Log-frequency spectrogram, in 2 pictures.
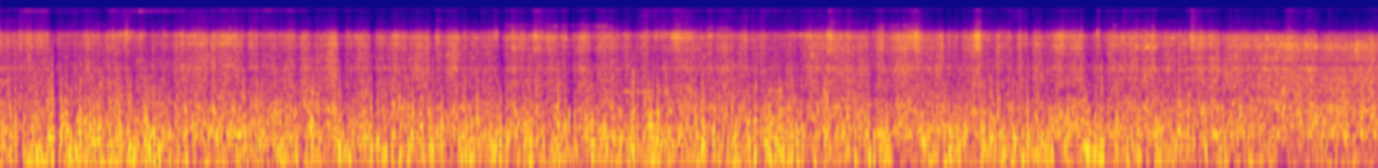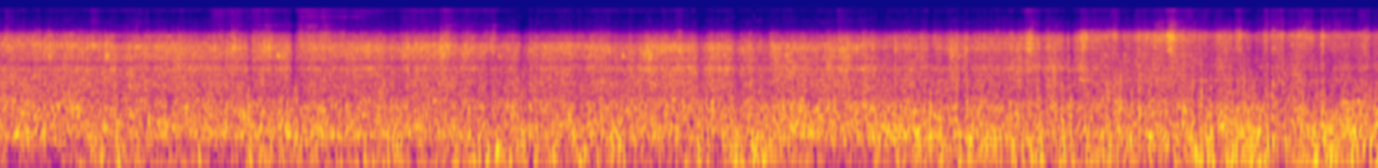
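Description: Passenger train running at speed, heard from an open coach window: a steady rush of wheels on the track with faint clicks over the rails.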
